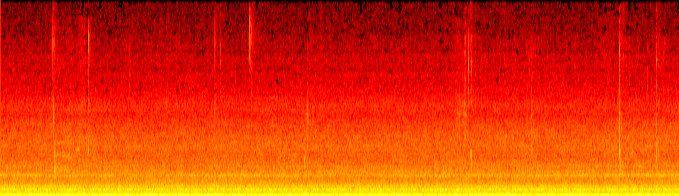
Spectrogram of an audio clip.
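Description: Steady hum of an idling car heard from inside the parked car's cabin, with a few faint clicks over it.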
